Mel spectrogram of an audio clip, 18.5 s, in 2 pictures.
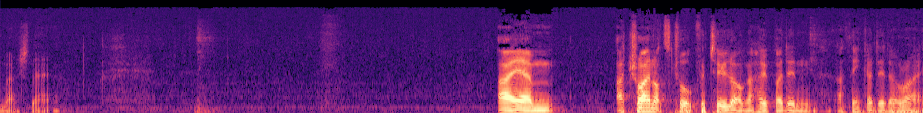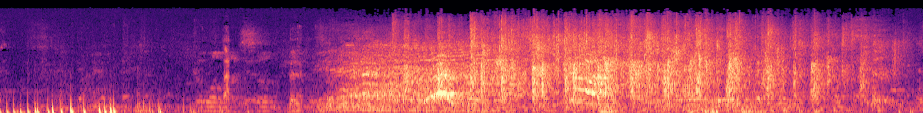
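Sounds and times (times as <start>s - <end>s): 
speech: 0.1s - 0.7s, 5.0s - 5.6s, 6.2s - 9.4s
laughter: 9.9s - 18.4s
audience applause: 12.4s - 18.4s
crowd cheering: 12.4s - 18.4s.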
